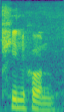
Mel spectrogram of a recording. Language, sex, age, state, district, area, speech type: Assamese, male, 30-45, Assam, Morigaon, rural, spontaneous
